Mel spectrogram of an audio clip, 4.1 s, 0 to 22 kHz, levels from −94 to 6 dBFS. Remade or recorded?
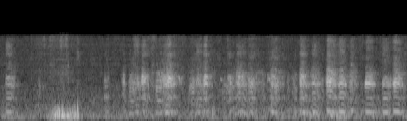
remade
